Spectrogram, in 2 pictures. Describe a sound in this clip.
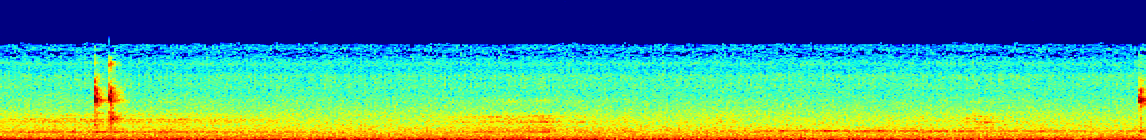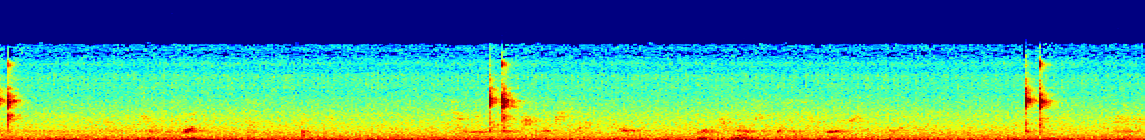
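A clicker snaps twice in quick succession, now and then.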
